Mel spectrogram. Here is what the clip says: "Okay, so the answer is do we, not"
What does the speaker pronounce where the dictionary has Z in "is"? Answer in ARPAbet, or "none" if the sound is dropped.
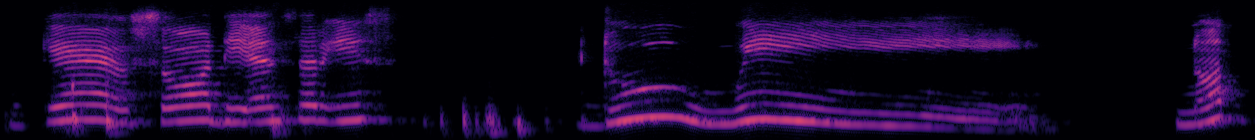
S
